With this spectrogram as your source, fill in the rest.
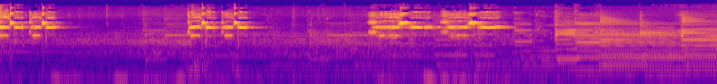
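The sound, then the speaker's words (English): Harsh, raspy blue jay (Cyanocitta cristata) alarm calls, given on sensing danger to alert the flock, come in three quick bursts of repeated screeches, loud, and then give way to a steady tonal hum toward the end. “Blue jays emit these calls when they sense danger and when they want to alert other members of their flock of a potential threat.”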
